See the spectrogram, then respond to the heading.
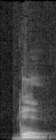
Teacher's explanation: মুখটা একটু ভরপুর থাকবে, গুল হয়ে যাবে এমন মনে হবে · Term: দদের উচ্চারণটা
